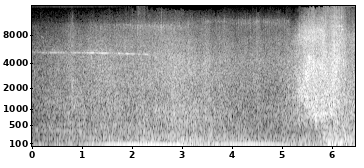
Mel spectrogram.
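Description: Aircraft engines drone low and heavy overhead.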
